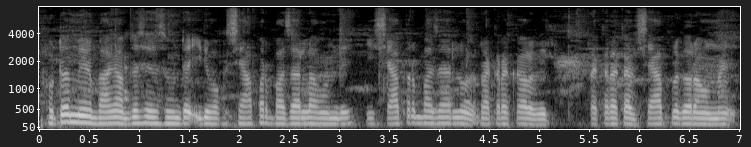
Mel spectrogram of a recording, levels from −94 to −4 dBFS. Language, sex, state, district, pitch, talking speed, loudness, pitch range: Telugu, male, Telangana, Nalgonda, 140 Hz, 180 wpm, -32 LUFS, 140-150 Hz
